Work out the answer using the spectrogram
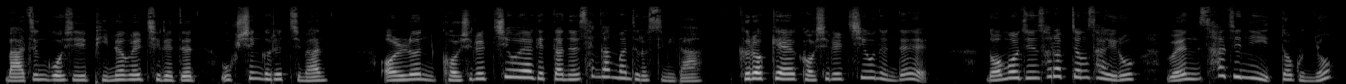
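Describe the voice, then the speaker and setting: A woman narrating a personal story in a quiet, mournful way. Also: fairly high pitch, dry recording, clean studio sound.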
